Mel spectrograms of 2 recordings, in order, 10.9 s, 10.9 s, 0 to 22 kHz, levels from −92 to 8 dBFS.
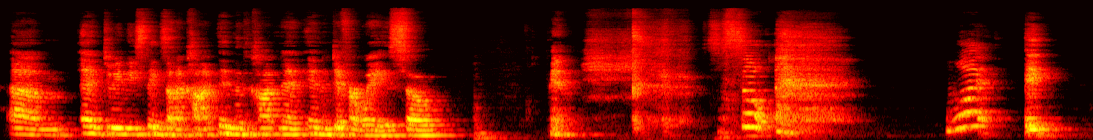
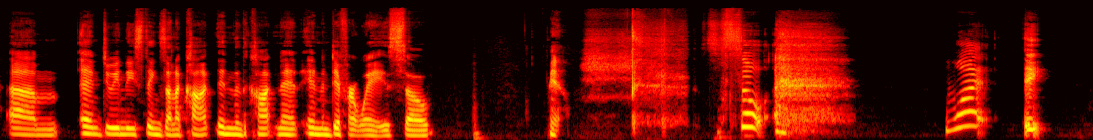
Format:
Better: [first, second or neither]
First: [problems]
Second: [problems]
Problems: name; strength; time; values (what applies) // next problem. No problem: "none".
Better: second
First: off-mic speech; far // room echo; noticeable; dies away in 0.4 s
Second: none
